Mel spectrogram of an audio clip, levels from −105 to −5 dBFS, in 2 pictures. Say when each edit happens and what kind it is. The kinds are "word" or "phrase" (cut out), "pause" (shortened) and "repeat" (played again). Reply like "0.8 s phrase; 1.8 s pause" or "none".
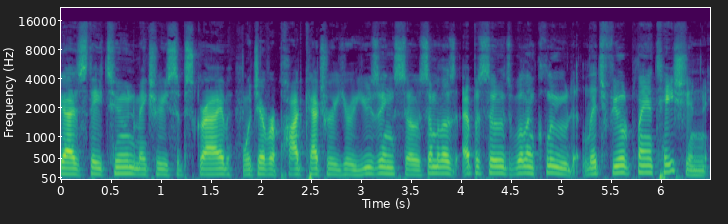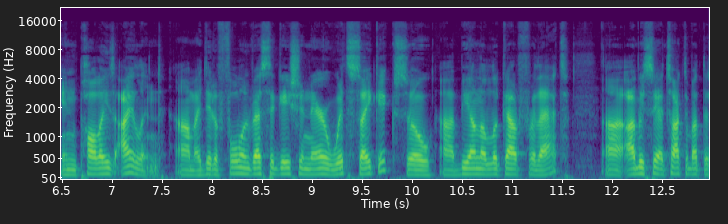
1.8 s word; 7.6 s pause; 10.2 s pause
